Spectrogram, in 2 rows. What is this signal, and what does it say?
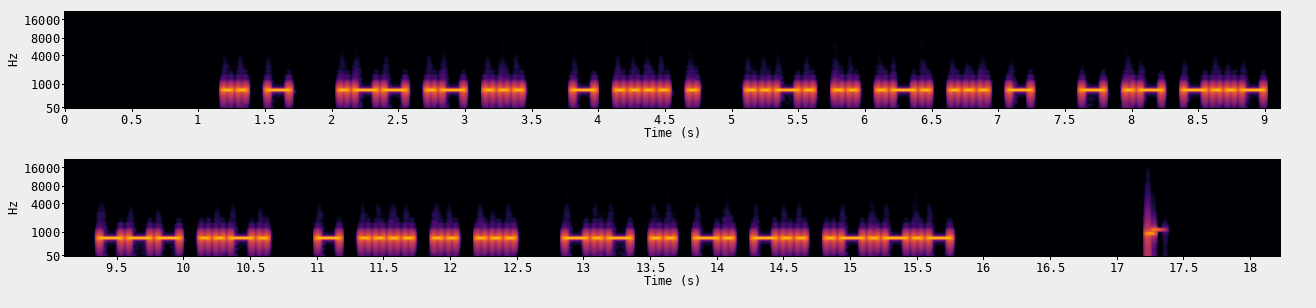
Morse code, heard as a keyed tone, about 22 wpm, 700 Hz. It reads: IT WAS THE FIRST TAX OF THIS KIND.
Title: Sentences from Top 1000 Words - Review Part 5 - 22wpm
